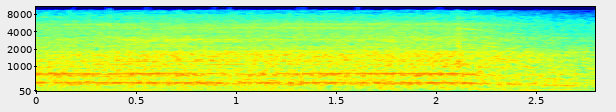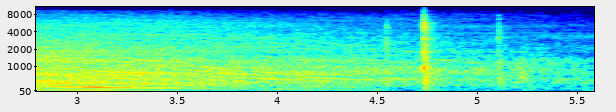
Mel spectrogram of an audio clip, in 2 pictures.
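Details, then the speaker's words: 1990s-era vacuum cleaner on worn carpet: steady motor whine sags and drops in pitch as it slows under load, a wow-wow bogging sound; owner suspects it needs a new belt. "It might also need a new belt, because I could hear it bogging down. It's like wow, wow, wow."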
